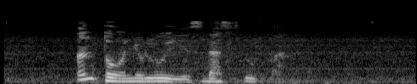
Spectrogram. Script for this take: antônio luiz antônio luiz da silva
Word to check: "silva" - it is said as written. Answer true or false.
true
